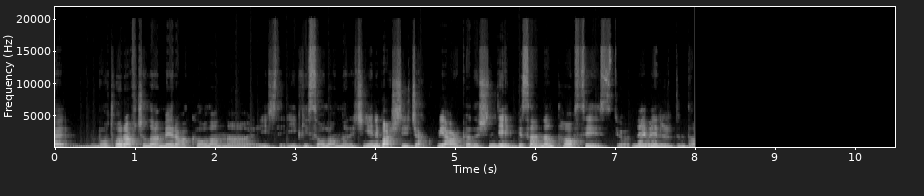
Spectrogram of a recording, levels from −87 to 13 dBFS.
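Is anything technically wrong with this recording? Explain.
Yes. An audio dropout to silence begins at 7.99 s and lasts to the end: the speech cuts off mid-flow into silence with no room tone, likely because the input was lost while the recorder kept writing silence, so everything after that point is missing.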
